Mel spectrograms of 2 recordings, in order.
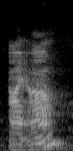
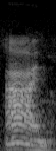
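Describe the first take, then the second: First: Two separate words are said, I and am. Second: It is said as one contracted syllable. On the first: "full form" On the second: "short form"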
